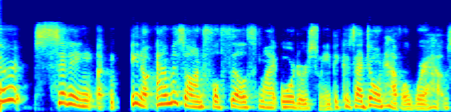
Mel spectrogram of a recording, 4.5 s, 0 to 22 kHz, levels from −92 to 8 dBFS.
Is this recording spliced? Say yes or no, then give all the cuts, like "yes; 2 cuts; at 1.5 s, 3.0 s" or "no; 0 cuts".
yes; 2 cuts; at 1.2 s, 3.2 s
